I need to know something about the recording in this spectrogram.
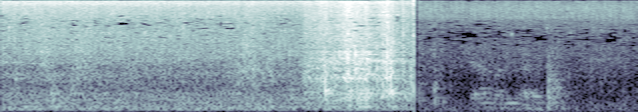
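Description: Pieces of fried bread thump and clatter into a pan.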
